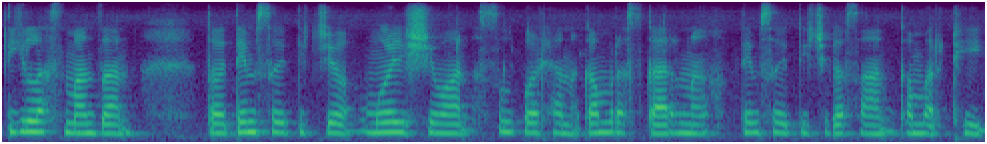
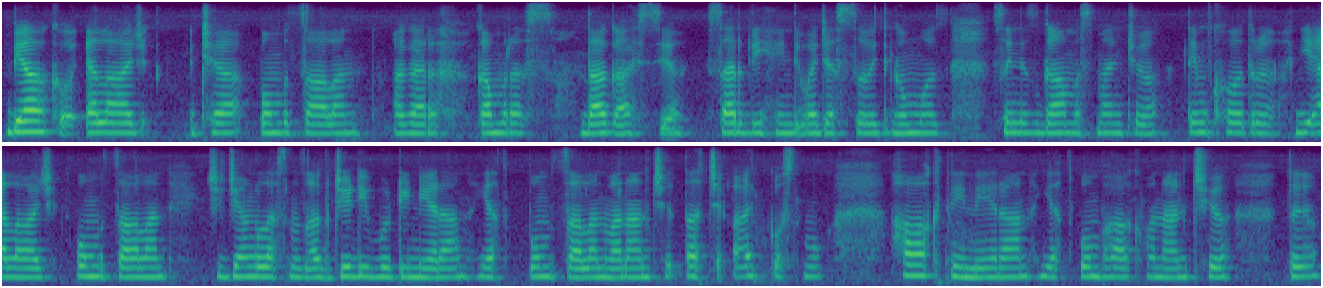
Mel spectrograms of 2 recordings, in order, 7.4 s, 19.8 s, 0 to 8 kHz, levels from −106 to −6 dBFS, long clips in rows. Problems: background conversations at intervals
